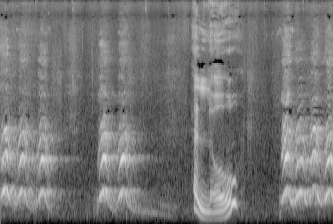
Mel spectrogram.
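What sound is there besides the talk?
dog barking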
